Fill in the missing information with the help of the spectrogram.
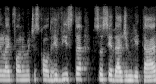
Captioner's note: speaking in foreign language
